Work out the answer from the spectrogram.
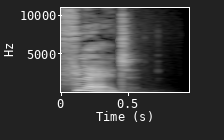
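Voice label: "fled", British English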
